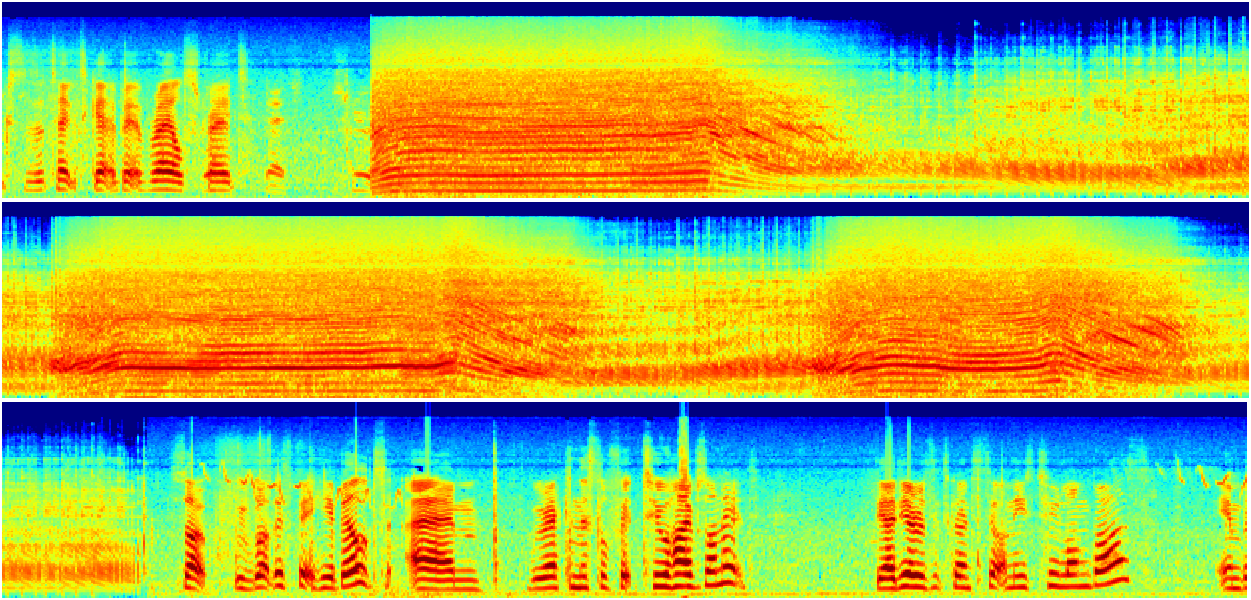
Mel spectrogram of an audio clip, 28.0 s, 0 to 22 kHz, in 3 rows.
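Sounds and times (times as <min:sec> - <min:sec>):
chainsaw revving and idling: 0:02.6 - 0:21.5.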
